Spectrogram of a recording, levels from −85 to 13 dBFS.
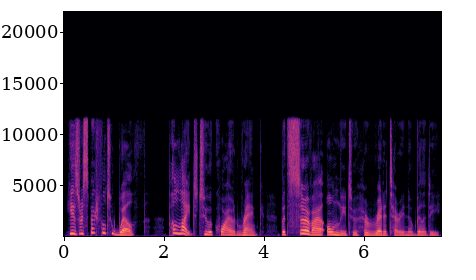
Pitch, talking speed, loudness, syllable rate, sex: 230 Hz, 120 wpm, -19 LUFS, 4.8 syllables/s, female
